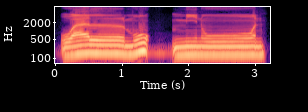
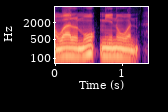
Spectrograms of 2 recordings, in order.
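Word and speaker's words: وَالْمُؤْمِنُونَ: Misalkan di sini ee ada lafaz wal mukminun. Nah, wal mukminun. Karena pita suaranya tertutup, maka ketika sukun si Hamzah tidak mengalirkan suara. Suara. Nah, tidak mengalirkan suara ya. Jadi suaranya tertahan.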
